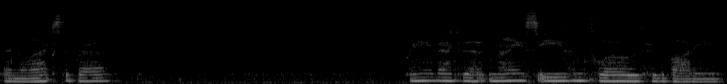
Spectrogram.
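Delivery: soft, even meditation voice with long pauses; guided meditation. Acted. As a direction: guide them gently through each breath, hushed and unhurried. Leads a guided breathing meditation.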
